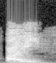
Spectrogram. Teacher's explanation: Empezamos con una abertura mayor, O, y terminamos en la I, se cierra.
